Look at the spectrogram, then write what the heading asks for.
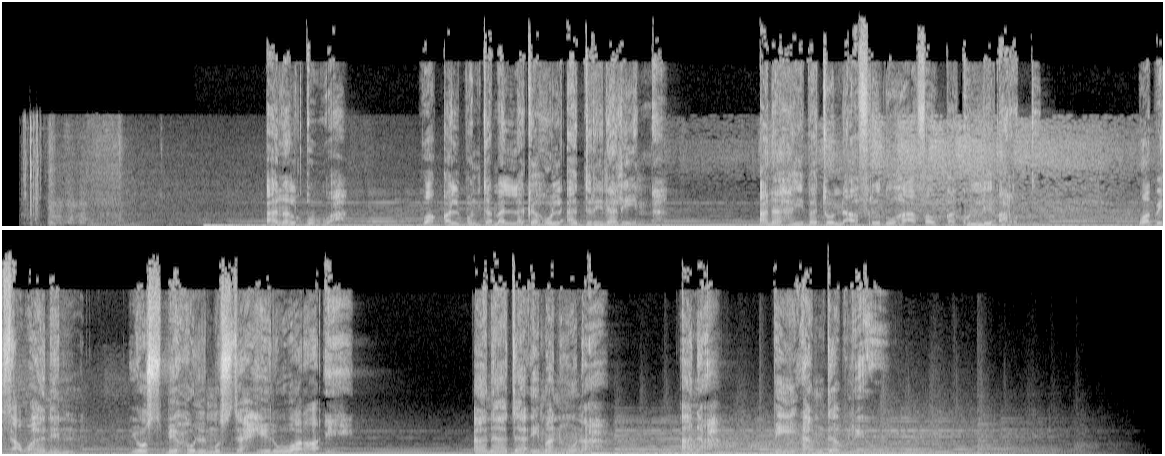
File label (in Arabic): arabic commercial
